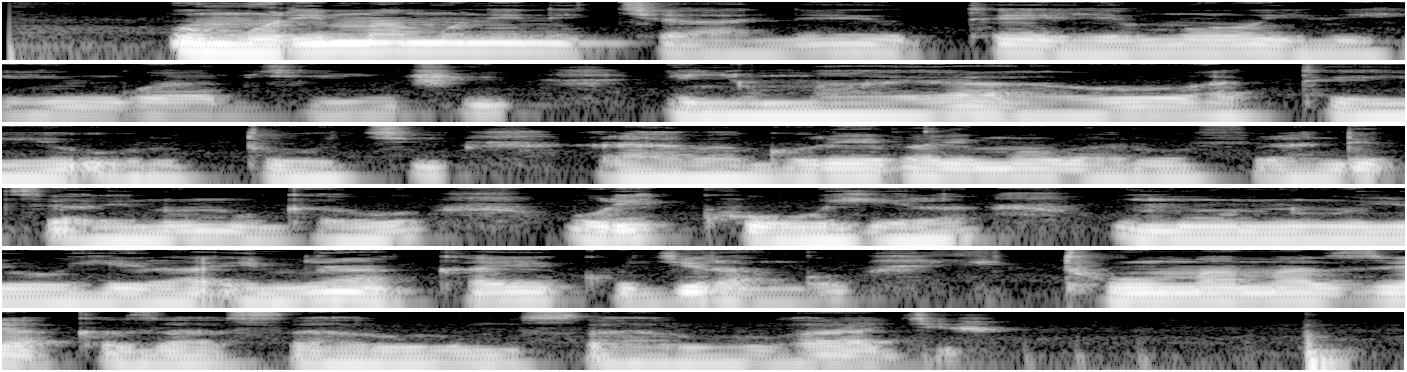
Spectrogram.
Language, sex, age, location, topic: Kinyarwanda, female, 25-35, Nyagatare, agriculture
